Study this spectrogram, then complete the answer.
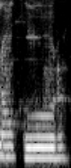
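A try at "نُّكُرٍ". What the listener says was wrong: Pendek. Pendek. Nukur. Nukur. Pendek. Ayo pendek.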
